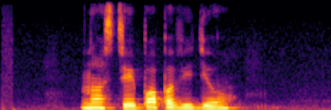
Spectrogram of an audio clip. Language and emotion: Russian, neutral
